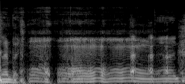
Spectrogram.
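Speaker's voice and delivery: words dissolving into slow, quiet laughter; laughing. Real, not acted. Podcaster recalling his kid joke, laughing. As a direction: laugh through it, barely getting the words out.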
